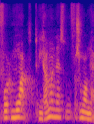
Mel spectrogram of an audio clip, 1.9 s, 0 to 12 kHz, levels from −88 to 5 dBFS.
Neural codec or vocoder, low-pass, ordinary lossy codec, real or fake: codec, 16 kHz in and 24 kHz out, 0.8 kbps, FocalCodec, streaming, 65536 codes; 10.8 kHz; MP3, 64 kbps; fake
